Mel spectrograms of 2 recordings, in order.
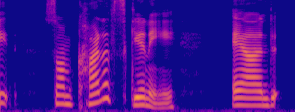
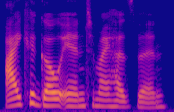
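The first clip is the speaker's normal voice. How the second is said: ordinary talk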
